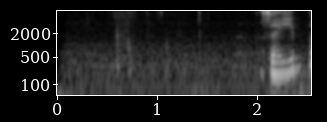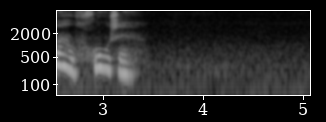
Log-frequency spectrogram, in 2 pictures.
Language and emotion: Russian, angry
